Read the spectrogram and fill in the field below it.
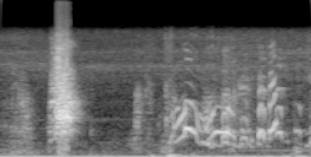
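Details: Boston Terrier going after a remote control helicopter gives one loud, abrupt bark, followed by a person talking and a steady background hum.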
